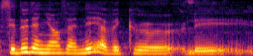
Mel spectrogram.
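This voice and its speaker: With music in the background, a man talks at a high pitch with ordinary pitch variation. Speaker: teacher and singer. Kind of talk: interview answer. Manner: hesitant, reflective.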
